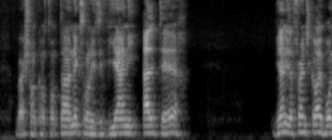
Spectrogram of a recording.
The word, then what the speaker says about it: Vianney Halter: The French don't pronounce H at the start of a name or a word, for that matter. Vianney Alter.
